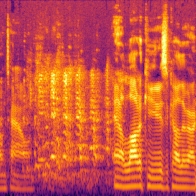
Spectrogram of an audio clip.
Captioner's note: audience laughs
